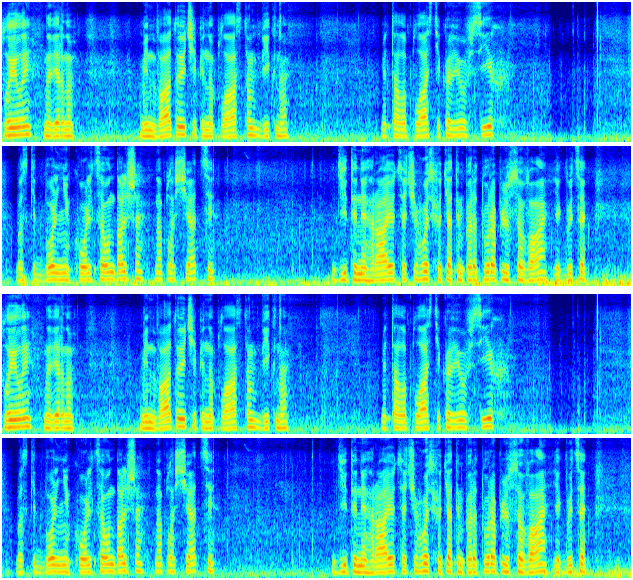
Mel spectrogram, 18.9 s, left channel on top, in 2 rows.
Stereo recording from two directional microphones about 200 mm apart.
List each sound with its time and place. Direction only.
0.0 s speech: 10° right (ahead or behind)
5.6 s speech: 15° right (ahead or behind)
9.6 s speech: 10° right (ahead or behind)
14.4 s speech: 5° right (ahead or behind)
